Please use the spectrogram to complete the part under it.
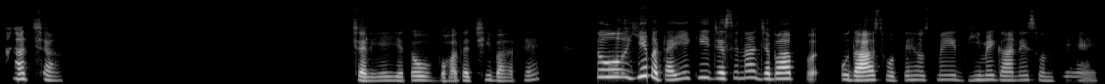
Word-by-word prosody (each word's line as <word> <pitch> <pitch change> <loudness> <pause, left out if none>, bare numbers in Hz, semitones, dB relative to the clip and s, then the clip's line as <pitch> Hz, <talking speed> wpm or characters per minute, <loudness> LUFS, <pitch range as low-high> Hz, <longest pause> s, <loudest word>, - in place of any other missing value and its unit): अच्छा। 220 -6 -2 2.9
चलिए 175 -1 0
ये 180 -1 -6
तो 190 +1 -2
बहुत 170 +2 -6
अच्छी 210 +4 -5
बात 170 -5 -7
है। 210 +5 -13 0.6
तो 345 0 +4
ये 345 +6 +4
बताइए 240 +2 +2
कि 320 +2 -6
जैसे 275 +1 +1
ना 310 +2 -3
जब 260 -1 0
आप 270 +1 +3 0.3
उदास 205 -1 +6
होते 195 +1 -10
हैं 210 - -10
उसमें 215 +1 -13
धीमे 210 +3 -9
गाने 200 0 -6
सुनते 185 -3 -17
हैं 95 - -16
210 Hz, 130 wpm, -22 LUFS, 190-265 Hz, 2.9 s, उदास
